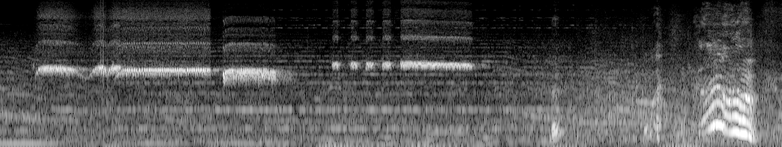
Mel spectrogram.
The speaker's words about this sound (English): Harsh blow of a whistle stops everyone in their tracks.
